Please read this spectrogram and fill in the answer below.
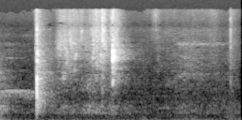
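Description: Faint handling sounds while hair milk is worked by hand into a curly wig: a sharp click about half a second in, light rustling, and a softer click a little after a second in.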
